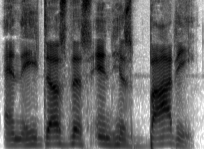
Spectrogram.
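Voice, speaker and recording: A man preaching a sermon, expounding Bible verses in a deliberate, emphatic way to listeners. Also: medium pitch, expressive, a bit bright, dry recording, clean studio sound. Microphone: broadcast sermon addressing listeners.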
